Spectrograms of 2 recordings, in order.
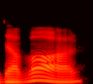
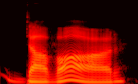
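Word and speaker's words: דָּבָר: this word is that long a vow in devar gets reduced that's what they call it reduced to a shiva or oshawa and so you no longer say devar you say devar eehm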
